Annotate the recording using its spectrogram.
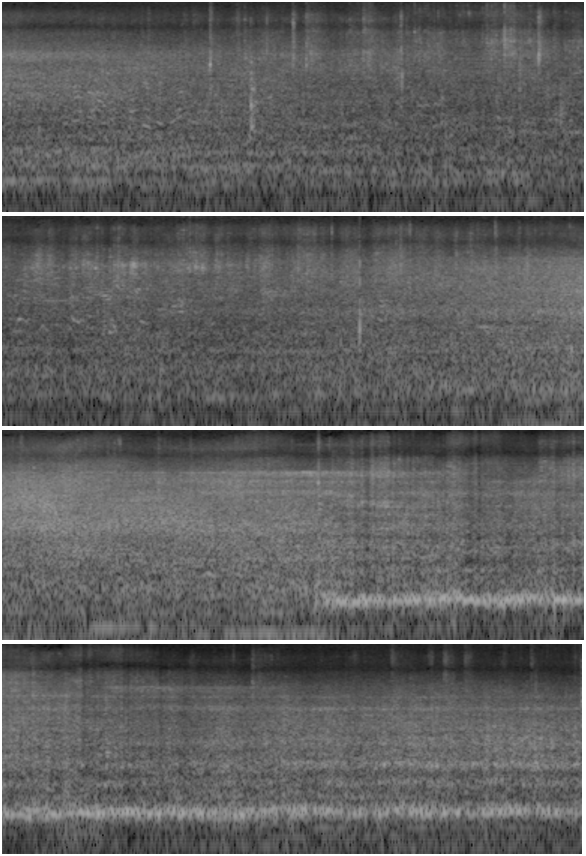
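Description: Street traffic ambience heard while walking on a pavement, with a car driving past a little over halfway through. A steady low hum sets in about two-thirds of the way in and holds to the end.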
